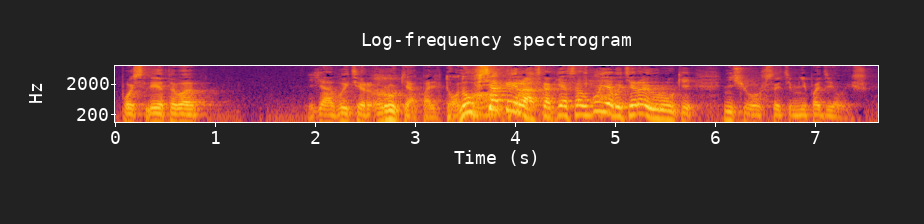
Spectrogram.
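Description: An actor playing a simple, talkative, sly household servant telling things in an animated way in a radio play. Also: male voice, mid-range voice, fairly quick. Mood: sly, pleased. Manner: chatty, animated storytelling. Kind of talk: radio play acting in Russian.

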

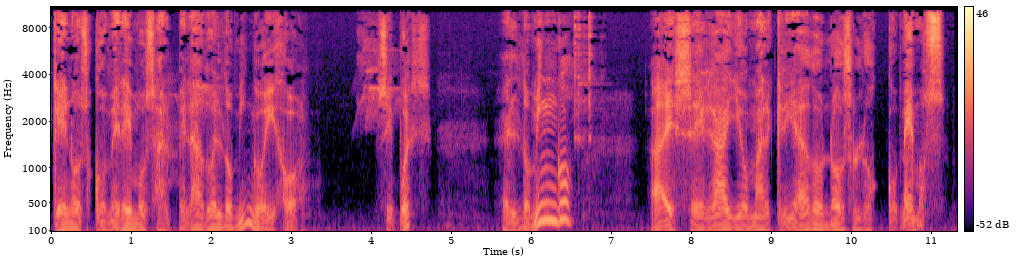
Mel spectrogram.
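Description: Stern dad in a radio drama, super deep, slow and measured, swings in pitch. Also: male voice, sing-song, a little hiss or hum, full character voice. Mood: grave, decided. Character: stern, deliberate father of a rural household.

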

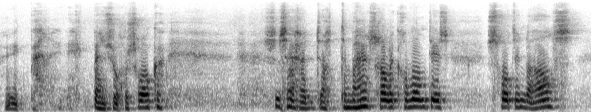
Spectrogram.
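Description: An older, grand mother-in-law in a radio drama played by a woman. She speaks at a middling pitch, formal but agitated and breathless. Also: steady tone, moderate pace, a little mellow, a little hiss or hum, natural voice. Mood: shaken, awed. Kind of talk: Dutch radio play acting.

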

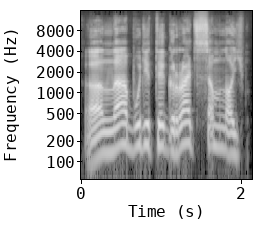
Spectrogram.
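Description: A man's voice: on the high side, measured pace, no echo, studio quality, pitched above the performer's own voice. Man doing a headstrong spoiled little robber girl. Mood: demanding. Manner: blunt, headstrong, matter-of-fact. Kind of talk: audiobook fairy tale reading.

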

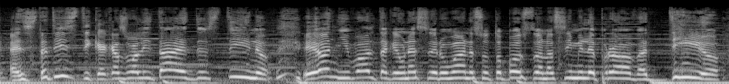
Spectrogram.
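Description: A woman's voice: sits high, close to an everyday voice. An actress playing a devout, bitterly anguished woman at a war front in a dramatic, pleading stage monologue. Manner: dramatic, pleading, addressing God. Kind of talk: theatrical monologue with music.

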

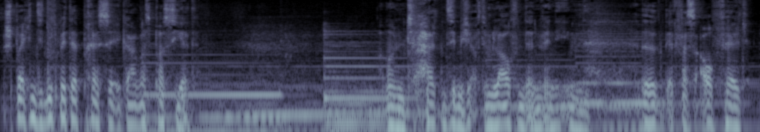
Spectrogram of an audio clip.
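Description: Middle-aged man, played by an actor, low gravelly voice, weary politician, terse, sardonic, guarded, radio crime drama. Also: normal speed, over loud music, close to an everyday voice. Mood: businesslike. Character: seasoned, weary, guarded male politician under pressure.

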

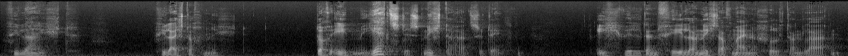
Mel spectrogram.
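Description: An actor playing a proud older statesman in a classical radio verse drama, with measured, emphatic declamation. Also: extremely low pitch, sing-song, creaky, breathy edge, exaggerated voice. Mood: composed, conciliatory. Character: proud, worldly older male statesman, critical yet controlled.

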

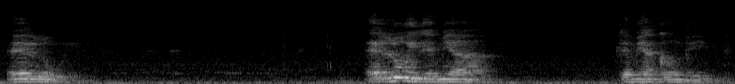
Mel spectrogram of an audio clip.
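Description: Man acting slow, brooding old ex-mobster, echoey. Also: medium pitch, dark tone, natural voice. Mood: hesitant, confiding. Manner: halting, deliberate, theatrical delivery with long pauses. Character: old, sick former mobster turned informant, brooding. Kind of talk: radio play acting. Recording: very echoey, distant recording with music behind.

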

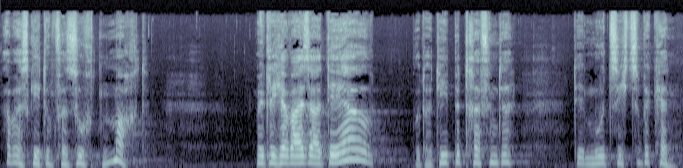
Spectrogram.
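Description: A man playing a beleaguered, stubborn university historian in a radio crime drama, earnest and halting. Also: a little high, lively intonation, mellow, dry recording, clean studio sound. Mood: tense, earnest. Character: beleaguered male historian and university lecturer, indignant, doubting, stubborn. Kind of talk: German radio crime drama acting, dialogue and inner monologue.

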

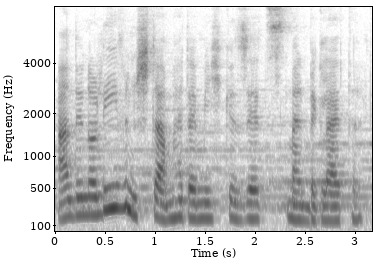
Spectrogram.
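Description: A woman's voice: sits low, expressive, moderate pace. An actress playing a haunted dead woman in a ghostly chorus, declaiming poetic fragments in a radio play. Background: music.

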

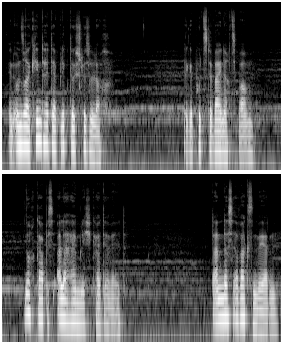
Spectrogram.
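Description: A woman's voice: low-pitched, mellow, exaggerated voice. An actress playing a passionate, reflective young woman architect in a radio play, with a literary, introspective delivery. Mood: melancholy, disillusioned. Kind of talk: radio play inner monologue and dialogue. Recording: studio radio play with music.

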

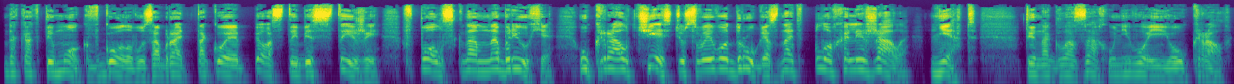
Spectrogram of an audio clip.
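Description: A man acting a furious, high-pitched betrayed woman. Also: expressive, measured pace, breathy edge, no room sound, studio quality, exaggerated voice. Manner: shouting, bitter, venomous. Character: furious, betrayed young woman hurling scornful accusations.

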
